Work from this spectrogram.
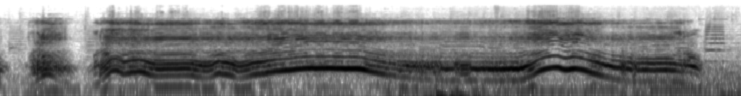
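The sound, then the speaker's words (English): A person's voice imitates a chainsaw: a buzzy, engine-like drone that starts after a short lead-in, then revs up and down in pitch in a few surges before cutting off abruptly. “Chainsaw impersonations. I'm really impressed by these.”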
